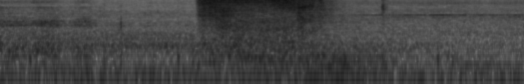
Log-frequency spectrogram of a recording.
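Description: A heavy metal door slides open with a sharp hiss.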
